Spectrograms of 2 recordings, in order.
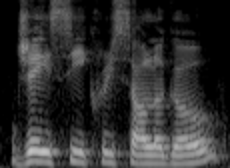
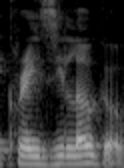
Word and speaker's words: Crisologo: And for those of you who don't know my name is JC Crisologo, or as some people here in the US who can't pronounce my name, they say Crazy Logo, which I love.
